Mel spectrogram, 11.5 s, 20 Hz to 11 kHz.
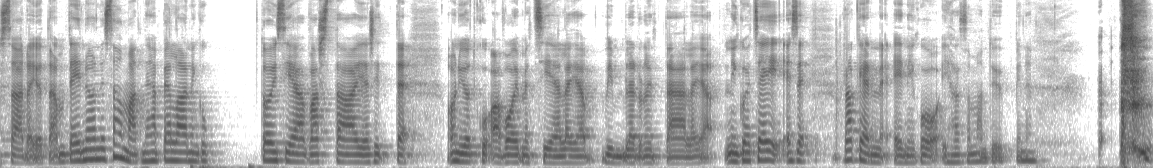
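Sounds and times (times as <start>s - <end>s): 
speech: 0.0s - 11.5s
person sneezing: 11.0s - 11.5s.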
